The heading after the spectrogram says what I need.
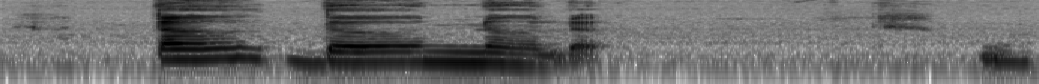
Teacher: F. Then dental. Tongue tip touches the back of upper teeth. The, n.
